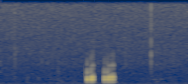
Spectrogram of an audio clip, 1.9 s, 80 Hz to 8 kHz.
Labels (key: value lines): label: biophony, knock croak
recorder: SoundTrap 300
